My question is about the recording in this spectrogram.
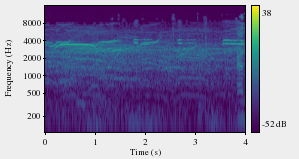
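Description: Stadium crowd noise from a soccer match broadcast: many voices calling and shouting at once in a steady wash, with a few thin high whistle-like tones.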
